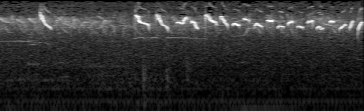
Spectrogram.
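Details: Oriental white-eye giving a 'nembak' style song. One sharp whistle is followed by silence, then an accelerating series of high, clear, swooping notes in a steady rapid rhythm.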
